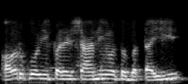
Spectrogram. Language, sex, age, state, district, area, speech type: Urdu, male, 18-30, Uttar Pradesh, Balrampur, rural, conversation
